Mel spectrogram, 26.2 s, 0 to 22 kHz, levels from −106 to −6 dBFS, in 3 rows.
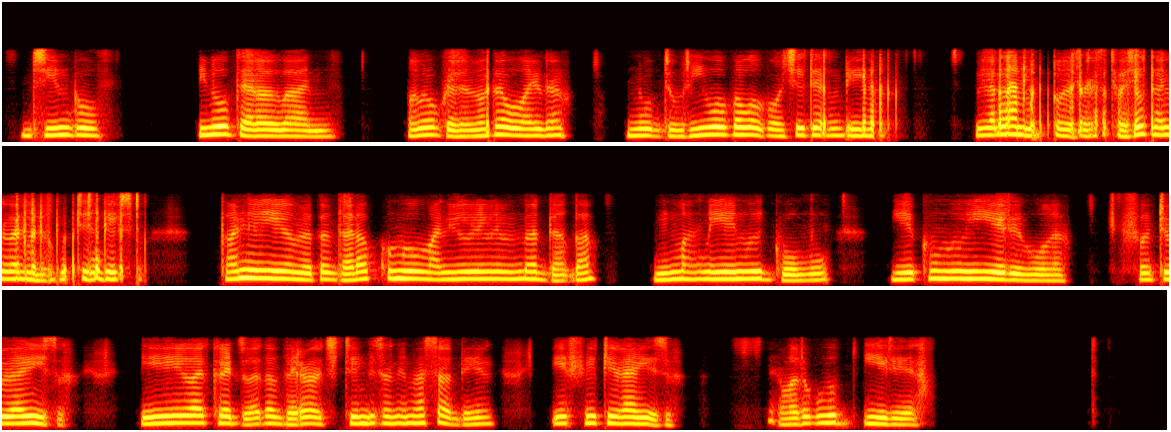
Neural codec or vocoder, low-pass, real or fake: codec, 16 kHz, 0.5 kbps, FreqCodec, larger model; 5.4 kHz; fake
